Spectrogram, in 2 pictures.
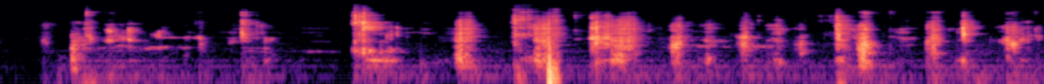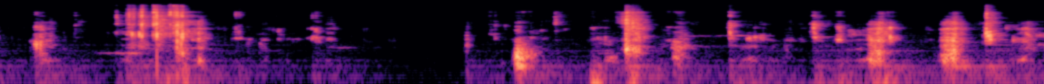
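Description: Close-miked chewing and crunching of raw cucumber slices and grilled octopus, in many short, irregular crunches. It stops briefly about ten seconds in.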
